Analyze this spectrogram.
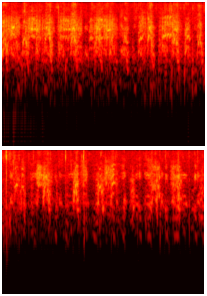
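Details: Chukar partridge uttering a fast stream of sharp, raspy clucks, about three per second, the notes bright and grating against faint background hiss.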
